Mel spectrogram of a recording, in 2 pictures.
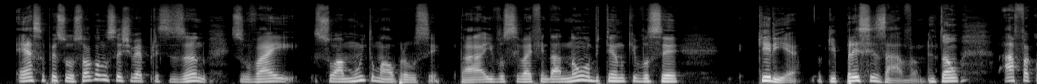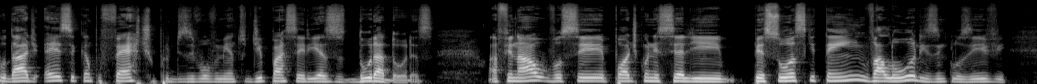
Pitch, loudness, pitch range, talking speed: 150 Hz, -17 LUFS, 130-165 Hz, 145 wpm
